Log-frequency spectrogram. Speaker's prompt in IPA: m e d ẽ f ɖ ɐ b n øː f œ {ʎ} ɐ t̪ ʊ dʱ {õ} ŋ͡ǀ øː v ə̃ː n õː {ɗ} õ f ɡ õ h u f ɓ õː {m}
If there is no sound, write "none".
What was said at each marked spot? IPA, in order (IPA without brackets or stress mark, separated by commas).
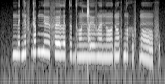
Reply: l, õ, ɗ, f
